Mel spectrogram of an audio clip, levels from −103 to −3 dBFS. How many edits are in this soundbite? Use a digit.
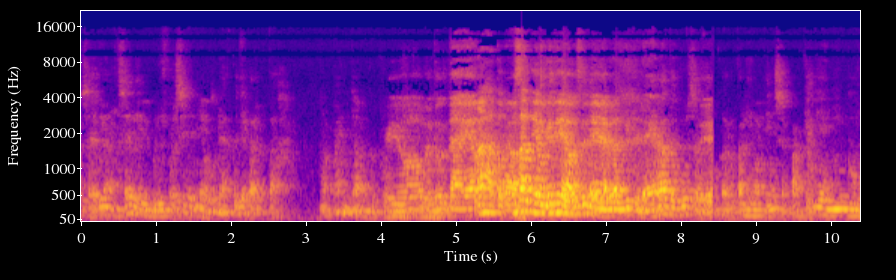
1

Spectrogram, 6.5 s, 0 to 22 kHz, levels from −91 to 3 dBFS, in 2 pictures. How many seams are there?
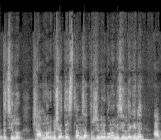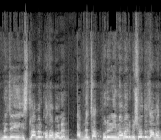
2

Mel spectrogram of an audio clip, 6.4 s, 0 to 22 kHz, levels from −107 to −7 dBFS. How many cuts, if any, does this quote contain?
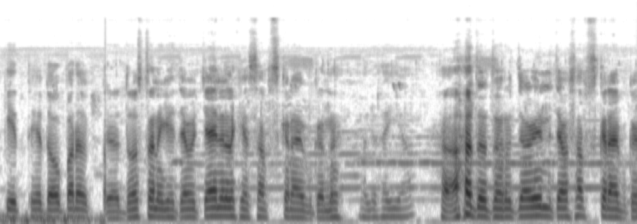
1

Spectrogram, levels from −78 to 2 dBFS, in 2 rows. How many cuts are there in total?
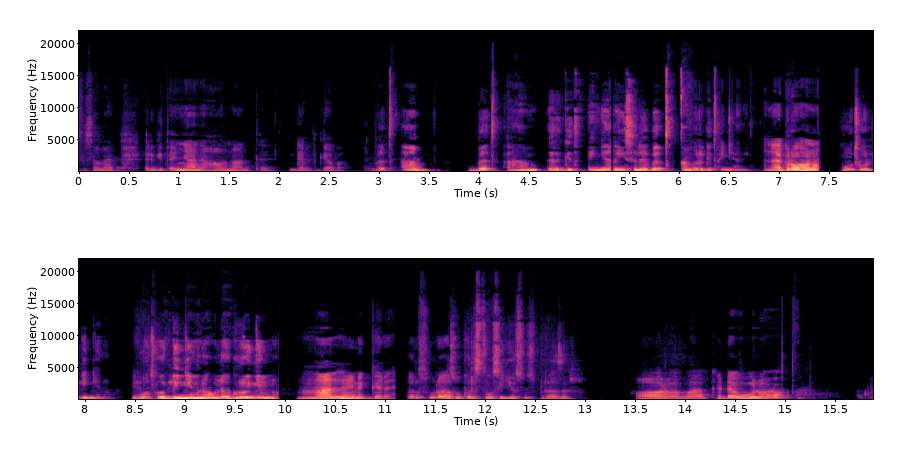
1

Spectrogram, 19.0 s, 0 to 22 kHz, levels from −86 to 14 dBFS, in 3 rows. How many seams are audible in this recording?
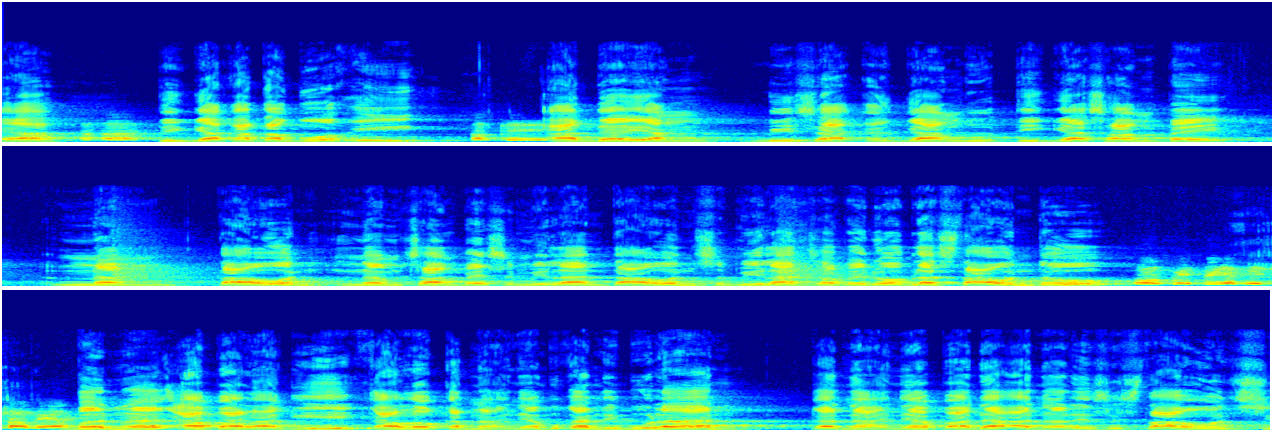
0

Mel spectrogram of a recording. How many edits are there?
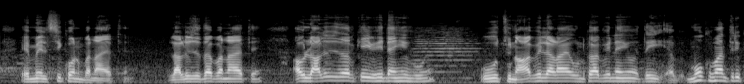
0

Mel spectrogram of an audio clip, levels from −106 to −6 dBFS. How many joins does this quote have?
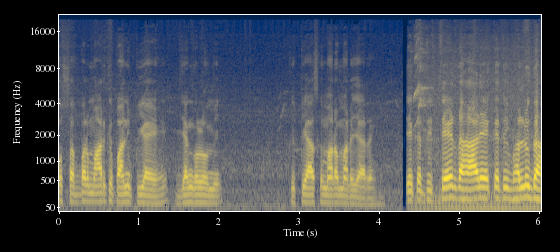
1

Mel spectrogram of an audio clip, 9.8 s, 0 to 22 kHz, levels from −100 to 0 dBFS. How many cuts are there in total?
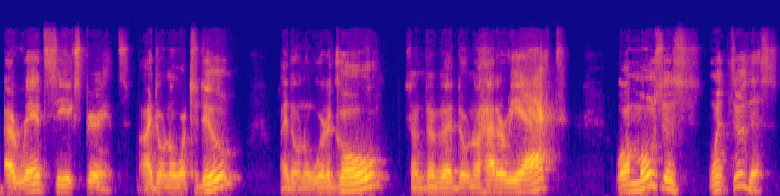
1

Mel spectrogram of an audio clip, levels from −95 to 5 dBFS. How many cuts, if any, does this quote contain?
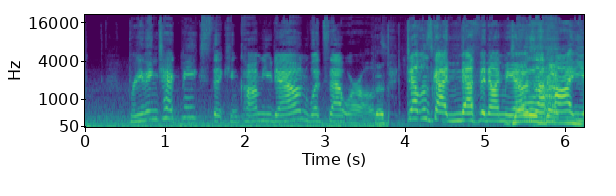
1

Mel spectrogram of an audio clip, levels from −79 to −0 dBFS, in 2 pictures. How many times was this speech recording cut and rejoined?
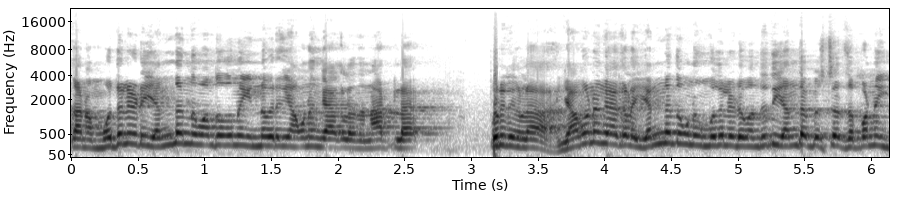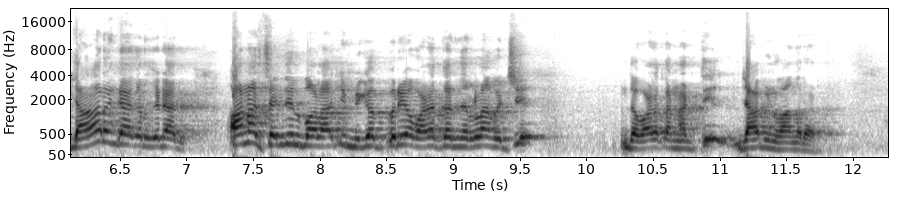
0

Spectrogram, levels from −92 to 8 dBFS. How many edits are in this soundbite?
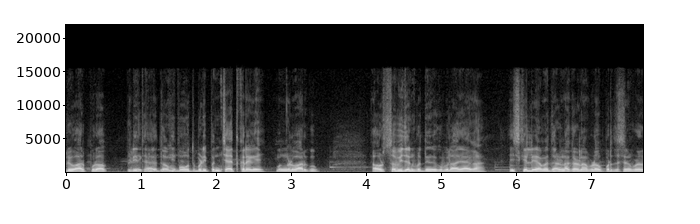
1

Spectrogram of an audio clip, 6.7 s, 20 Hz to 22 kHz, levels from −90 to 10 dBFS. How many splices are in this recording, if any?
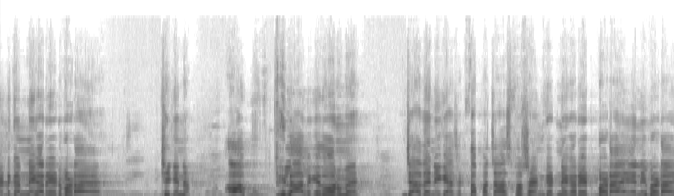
0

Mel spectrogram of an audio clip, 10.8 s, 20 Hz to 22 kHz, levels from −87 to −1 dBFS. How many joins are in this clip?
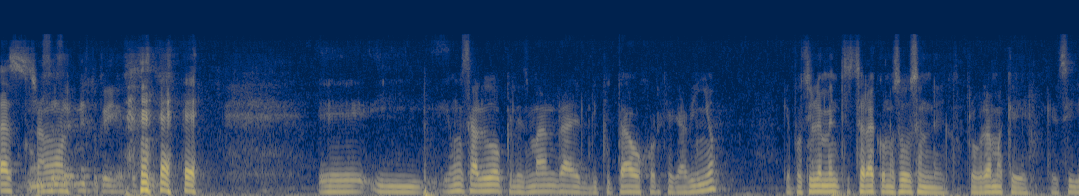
0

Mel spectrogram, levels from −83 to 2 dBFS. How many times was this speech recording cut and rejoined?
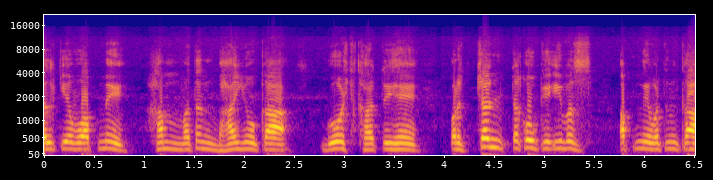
1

